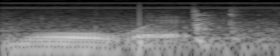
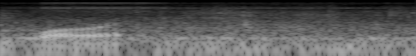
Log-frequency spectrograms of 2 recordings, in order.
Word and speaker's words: Warwick: I know a lot of people pronounce it Warwick, but it's Warwick.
